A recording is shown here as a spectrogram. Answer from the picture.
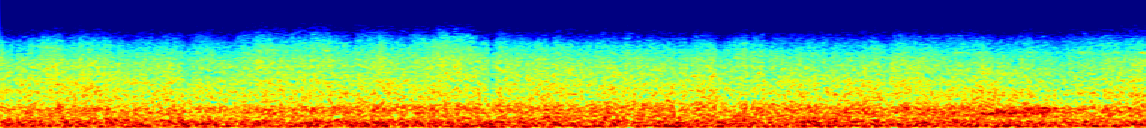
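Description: Freight train of autorack cars rolling past close by: a steady, loud rush and rumble of steel wheels on rail with no breaks.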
